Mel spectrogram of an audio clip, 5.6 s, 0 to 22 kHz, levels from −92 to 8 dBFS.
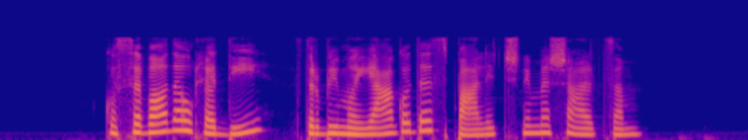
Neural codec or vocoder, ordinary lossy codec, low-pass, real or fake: none; MP3, 48 kbps; 7.2 kHz; real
